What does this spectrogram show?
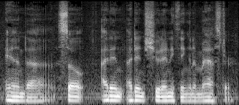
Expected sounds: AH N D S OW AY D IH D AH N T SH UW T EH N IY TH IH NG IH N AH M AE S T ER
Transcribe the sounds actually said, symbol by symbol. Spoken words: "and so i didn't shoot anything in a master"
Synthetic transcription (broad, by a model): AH N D S OW AY D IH D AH N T SH UW T EH N IY TH IH NG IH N AH M AE S T ER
